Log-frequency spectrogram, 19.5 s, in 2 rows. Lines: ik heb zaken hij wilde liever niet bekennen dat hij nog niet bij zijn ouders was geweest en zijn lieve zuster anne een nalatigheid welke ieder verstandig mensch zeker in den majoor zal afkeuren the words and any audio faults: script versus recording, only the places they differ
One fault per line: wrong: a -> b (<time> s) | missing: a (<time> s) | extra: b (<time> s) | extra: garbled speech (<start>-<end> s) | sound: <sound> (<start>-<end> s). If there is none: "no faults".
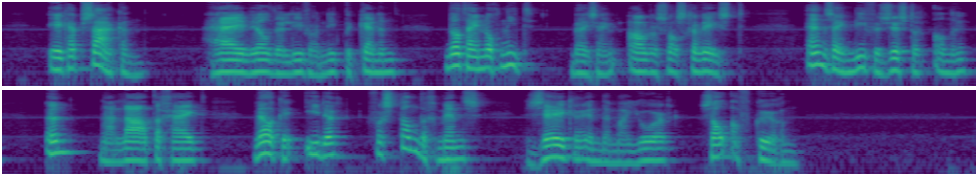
no faults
